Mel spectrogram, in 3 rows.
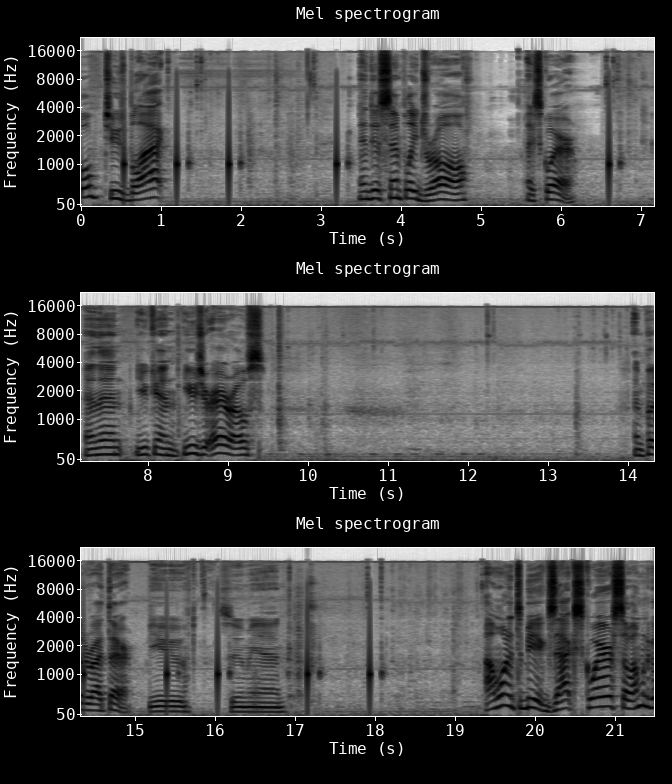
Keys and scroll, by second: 8.4 Up, 8.8 Up, 8.8 Up, 8.9 Up, 9.5 Up, 12.3-12.8 Left, 13.9 Down.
